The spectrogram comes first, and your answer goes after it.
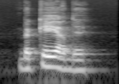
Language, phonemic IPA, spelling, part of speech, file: Dutch, /bəˈkerdə/, bekeerde, verb, Nl-bekeerde.ogg
- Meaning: inflection of bekeren: 1. singular past indicative 2. singular past subjunctive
